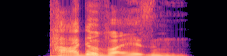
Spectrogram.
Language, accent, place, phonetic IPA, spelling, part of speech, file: German, Germany, Berlin, [ˈtaːɡəˌvaɪ̯zn̩], tageweisen, adjective, De-tageweisen.ogg
- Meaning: inflection of tageweise: 1. strong genitive masculine/neuter singular 2. weak/mixed genitive/dative all-gender singular 3. strong/weak/mixed accusative masculine singular 4. strong dative plural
